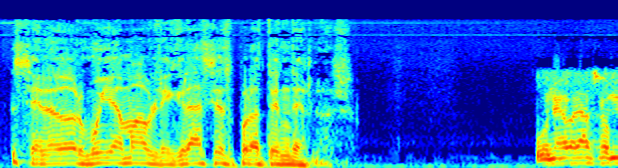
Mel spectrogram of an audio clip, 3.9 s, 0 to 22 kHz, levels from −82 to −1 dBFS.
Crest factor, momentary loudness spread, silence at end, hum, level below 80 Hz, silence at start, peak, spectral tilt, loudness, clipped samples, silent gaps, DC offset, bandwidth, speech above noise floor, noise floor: 14 dB; 10 LU; 0 s; none; -38 dBFS; 0 s; -4 dBFS; -4.5 dB/octave; -18 LUFS; under 0.1%; none; under 0.1%; 14 kHz; 29 dB; -46 dBFS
